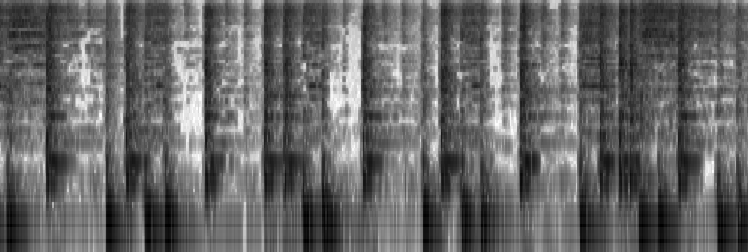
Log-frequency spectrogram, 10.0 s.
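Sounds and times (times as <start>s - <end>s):
drums: 0.0s - 9.9s.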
